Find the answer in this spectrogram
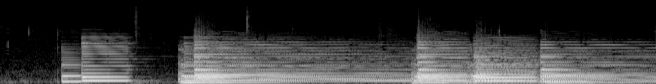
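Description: Piano chords played as the opening of a children's sing-along song: a couple of short notes about half a second in, then a full chord held and fading from about two seconds, with fresh chords struck three more times in the last two seconds.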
